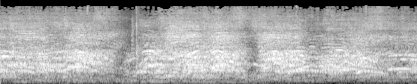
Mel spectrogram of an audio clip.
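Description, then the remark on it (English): A crowd of protesters at a town hall for Iowa Republican Joni Ernst in rural Iowa chants "Do your job" in unison, a loud sustained roar of many voices rising and falling in a repeated rhythm with brief dips between phrases. “crowds chanting, "Do your job."”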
